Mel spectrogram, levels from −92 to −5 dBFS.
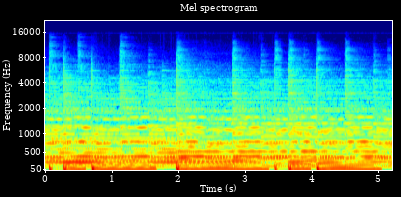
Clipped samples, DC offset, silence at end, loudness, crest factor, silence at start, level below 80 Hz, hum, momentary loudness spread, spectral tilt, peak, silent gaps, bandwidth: under 0.1%; under 0.1%; 0 s; -21 LUFS; 14 dB; 0 s; -24 dBFS; none; 3 LU; -7.5 dB/octave; -4 dBFS; none; 11.5 kHz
